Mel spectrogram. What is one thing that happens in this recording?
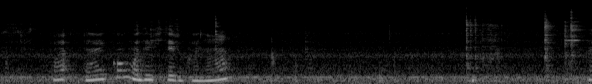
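A metal ladle clinks against a pot.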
